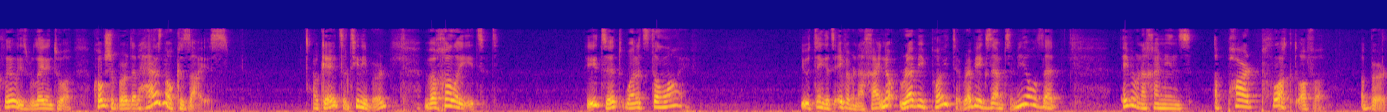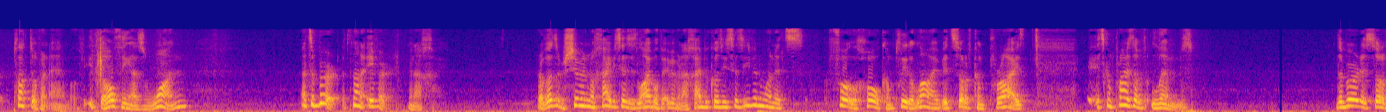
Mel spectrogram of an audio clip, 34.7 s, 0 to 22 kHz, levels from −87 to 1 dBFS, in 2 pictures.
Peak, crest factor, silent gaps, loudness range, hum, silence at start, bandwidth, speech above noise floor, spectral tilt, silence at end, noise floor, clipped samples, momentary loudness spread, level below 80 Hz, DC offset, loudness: 0 dBFS; 14 dB; none; 4 LU; none; 0 s; 8 kHz; 25 dB; -7 dB/octave; 0 s; -38 dBFS; under 0.1%; 13 LU; -36 dBFS; under 0.1%; -14 LUFS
